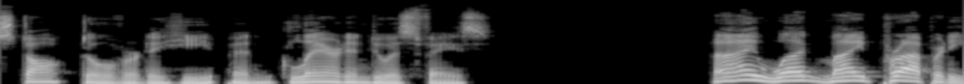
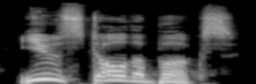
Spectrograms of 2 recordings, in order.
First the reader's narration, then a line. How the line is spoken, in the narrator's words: Heap shouted at Traddles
